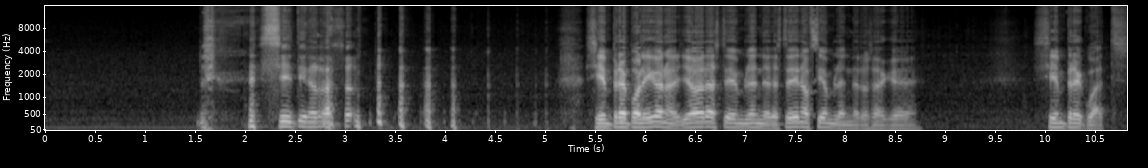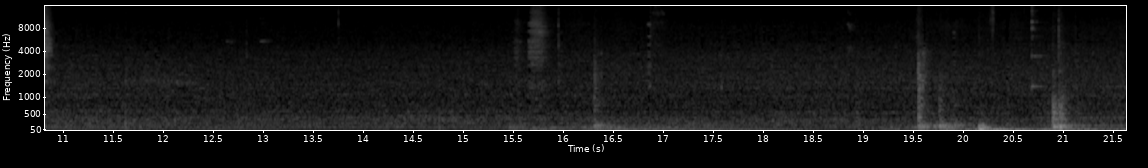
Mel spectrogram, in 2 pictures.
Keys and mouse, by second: 3.8 right click, 4.4-8.4 middle drag, 8.6-10.4 drag, 10.4 g, 11.4 click, 11.6 g, 12.8 g, 13.9 g, 14.0 click, 14.6-16.2 middle drag, 19.0-20.9 right drag.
